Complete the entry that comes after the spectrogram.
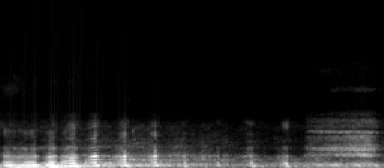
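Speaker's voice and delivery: drawn-out laugh. Real, not acted. Preacher laughing at her own anecdote to the congregation, laughing. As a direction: break into a long laugh.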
